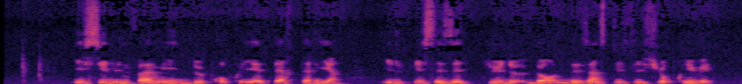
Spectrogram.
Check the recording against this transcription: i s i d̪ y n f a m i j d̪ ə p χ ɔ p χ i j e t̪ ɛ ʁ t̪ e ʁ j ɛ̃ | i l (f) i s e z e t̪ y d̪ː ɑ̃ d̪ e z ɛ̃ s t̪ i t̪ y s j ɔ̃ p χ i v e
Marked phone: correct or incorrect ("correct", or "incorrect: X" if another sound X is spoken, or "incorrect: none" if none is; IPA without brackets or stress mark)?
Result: correct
